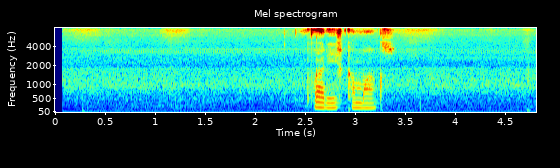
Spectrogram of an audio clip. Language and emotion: Russian, neutral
